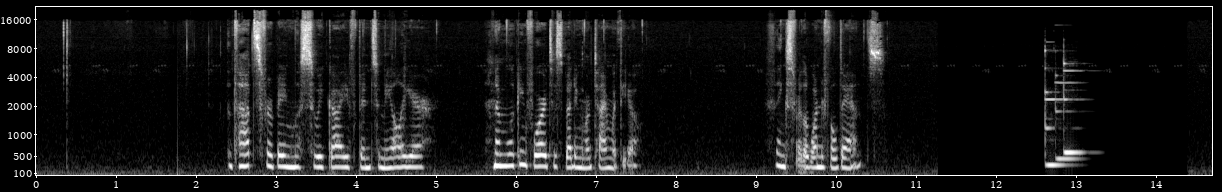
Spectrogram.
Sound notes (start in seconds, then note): 12.6 phone notification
